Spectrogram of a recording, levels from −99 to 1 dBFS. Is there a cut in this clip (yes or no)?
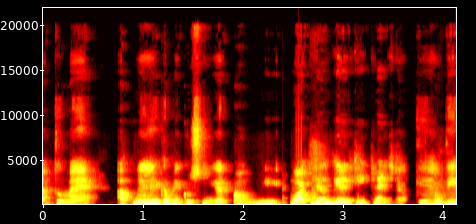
yes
